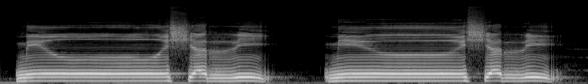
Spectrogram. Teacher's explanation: Hukum nun mati atau tanwin bertemu dengan huruf sya ya, bertemu dengan huruf sya, maka di situ dihukumi ikhfa ya, maka dibaca samar ya dengan menyamarkan huruf nunnya ya dengan huruf shin ya.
